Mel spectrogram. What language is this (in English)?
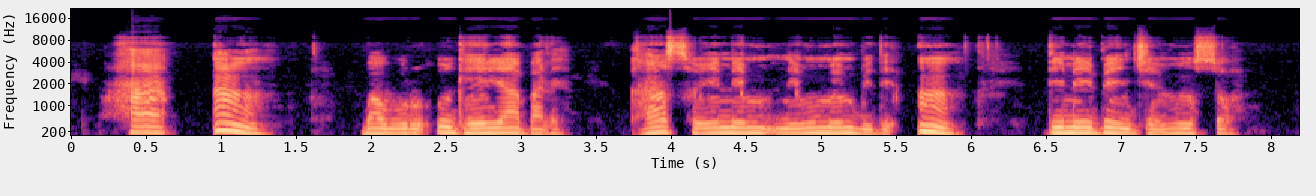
Igbo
